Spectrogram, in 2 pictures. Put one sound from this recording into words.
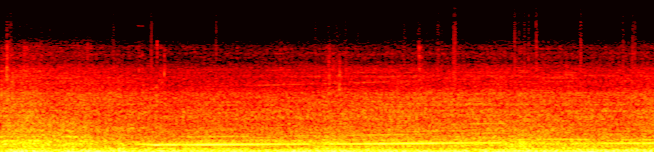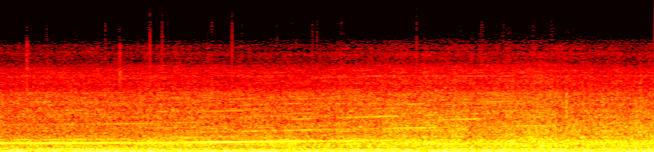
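A car engine roars steadily and rises in pitch as it speeds up.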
